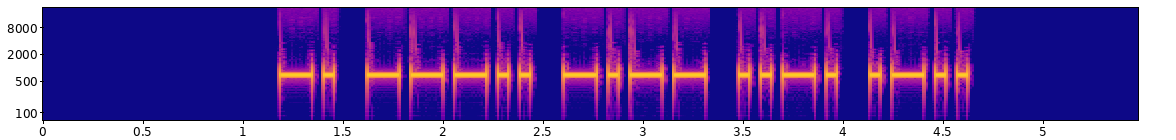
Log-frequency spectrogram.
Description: Morse code, heard as a keyed tone, about 22 wpm, 700 Hz. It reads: N8YFL
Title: USA Call Signs - 5 Characters - 22wpm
